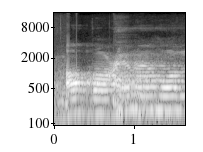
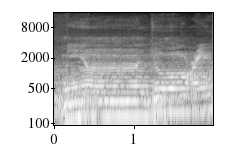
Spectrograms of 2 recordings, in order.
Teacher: Kalau ketika bacaan itu ghamdi gunnah, maka dia dengung. Dengungnya itu sampai ke rongga hidung, ke hidung.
